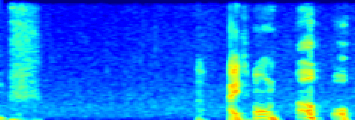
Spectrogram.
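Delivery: shrugging mock voice; pff, I don't know, dismissive; soft pff. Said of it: "Are you saying".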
